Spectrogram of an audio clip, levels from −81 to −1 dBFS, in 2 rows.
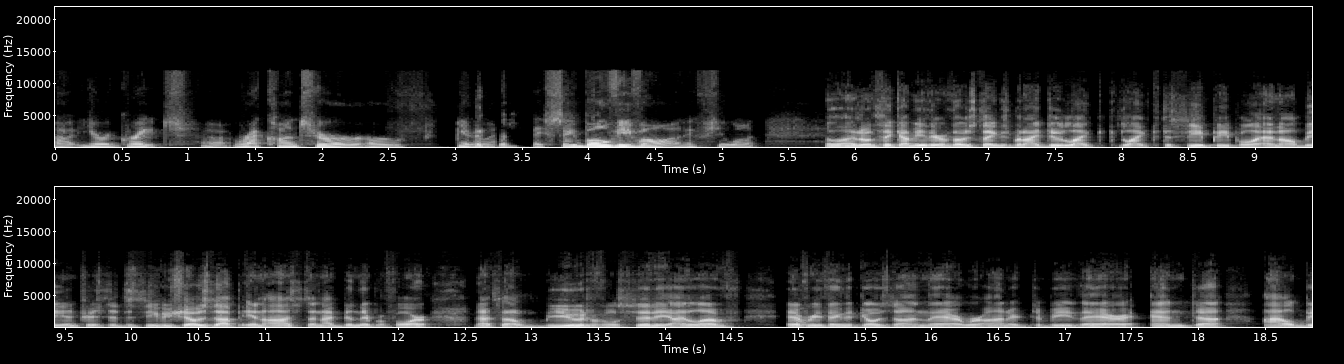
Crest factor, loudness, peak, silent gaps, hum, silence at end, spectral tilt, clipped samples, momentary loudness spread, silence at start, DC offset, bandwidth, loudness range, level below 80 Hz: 18 dB; -19 LUFS; 0 dBFS; none; none; 0 s; -6.5 dB/octave; under 0.1%; 14 LU; 0 s; under 0.1%; 12.5 kHz; 4 LU; -62 dBFS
